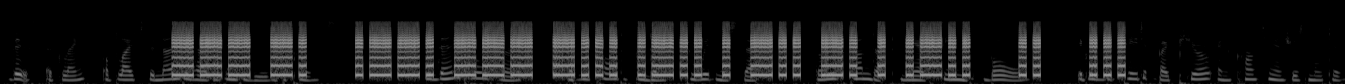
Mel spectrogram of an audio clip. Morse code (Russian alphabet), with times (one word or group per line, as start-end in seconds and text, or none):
1.7-3.1 ОН
3.6-9.7 ПОБЛЕДНЕЛ
10.2-10.4 И
10.9-11.3 С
